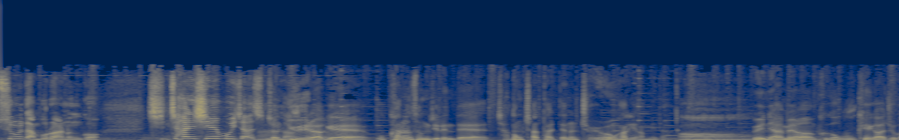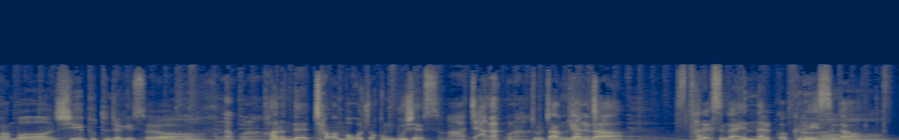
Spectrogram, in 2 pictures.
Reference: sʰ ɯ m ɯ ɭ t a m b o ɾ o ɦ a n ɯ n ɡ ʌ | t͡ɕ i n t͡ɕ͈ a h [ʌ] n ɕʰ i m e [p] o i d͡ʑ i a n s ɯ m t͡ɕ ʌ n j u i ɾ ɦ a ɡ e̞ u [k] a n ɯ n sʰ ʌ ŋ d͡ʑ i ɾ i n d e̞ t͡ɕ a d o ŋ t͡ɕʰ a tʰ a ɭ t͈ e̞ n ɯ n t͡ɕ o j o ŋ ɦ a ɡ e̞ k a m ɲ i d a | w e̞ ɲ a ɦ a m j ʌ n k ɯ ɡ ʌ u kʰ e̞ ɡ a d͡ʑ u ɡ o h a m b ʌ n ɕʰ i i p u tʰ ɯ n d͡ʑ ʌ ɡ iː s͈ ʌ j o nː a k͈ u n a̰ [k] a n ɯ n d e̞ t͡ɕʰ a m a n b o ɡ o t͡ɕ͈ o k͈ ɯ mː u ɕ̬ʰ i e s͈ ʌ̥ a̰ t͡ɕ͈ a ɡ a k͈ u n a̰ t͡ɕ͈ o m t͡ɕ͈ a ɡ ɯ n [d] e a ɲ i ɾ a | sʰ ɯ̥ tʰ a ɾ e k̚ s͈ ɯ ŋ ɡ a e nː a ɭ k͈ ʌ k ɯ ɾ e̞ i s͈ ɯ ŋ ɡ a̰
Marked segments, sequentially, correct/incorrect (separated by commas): incorrect, incorrect, incorrect, correct, incorrect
